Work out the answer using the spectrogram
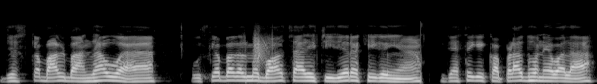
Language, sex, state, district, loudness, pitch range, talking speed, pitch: Hindi, male, Jharkhand, Garhwa, -15 LUFS, 150-175 Hz, 190 wpm, 160 Hz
